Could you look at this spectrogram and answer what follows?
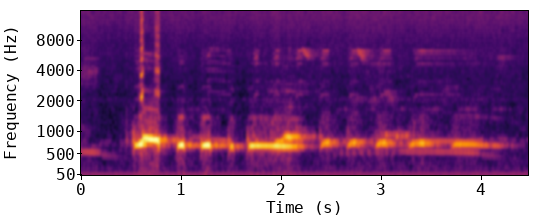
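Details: Zebra dove of the Bangkok type singing its mellow lure song: three sharp opening coos, a long steady note, then several shorter pulsing coos at the same pitch.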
